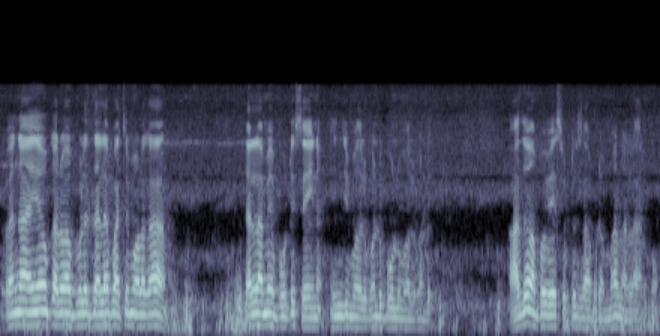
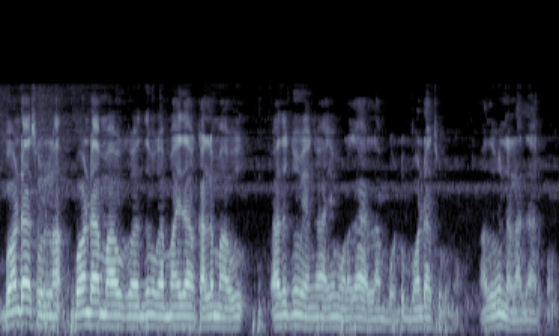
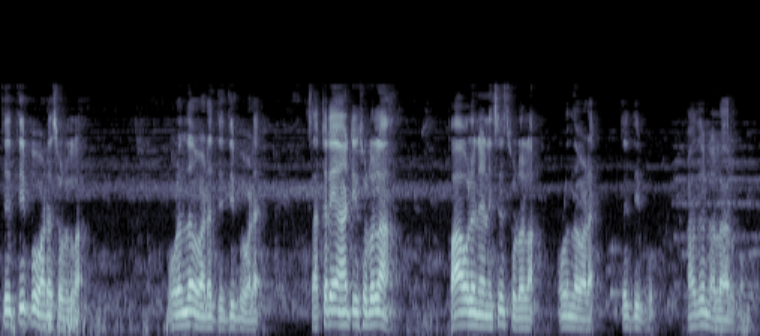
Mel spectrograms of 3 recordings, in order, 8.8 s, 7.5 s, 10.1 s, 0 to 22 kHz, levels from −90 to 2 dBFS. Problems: constant background noise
